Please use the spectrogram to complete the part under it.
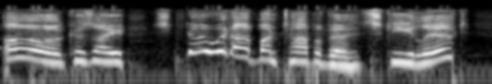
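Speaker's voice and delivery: mocking, high-pitched mock voice.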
